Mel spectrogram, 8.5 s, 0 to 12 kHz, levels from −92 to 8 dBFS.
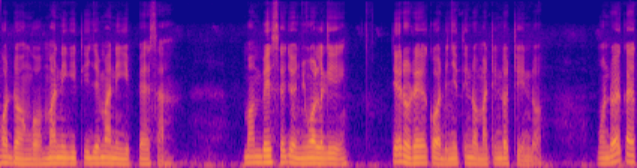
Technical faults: none

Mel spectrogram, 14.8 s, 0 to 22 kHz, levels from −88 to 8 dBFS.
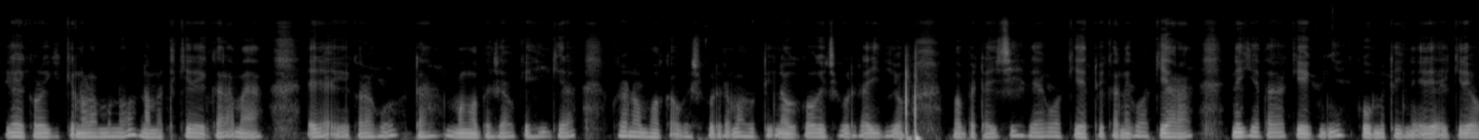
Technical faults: clock drift buffer slips

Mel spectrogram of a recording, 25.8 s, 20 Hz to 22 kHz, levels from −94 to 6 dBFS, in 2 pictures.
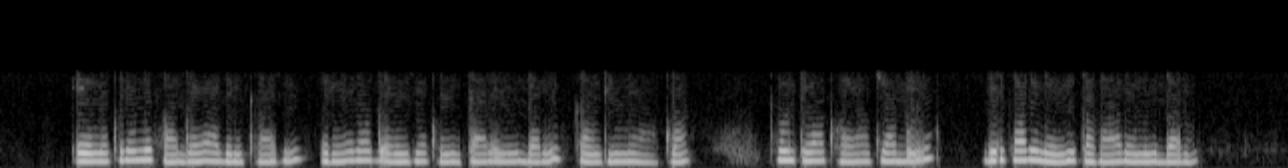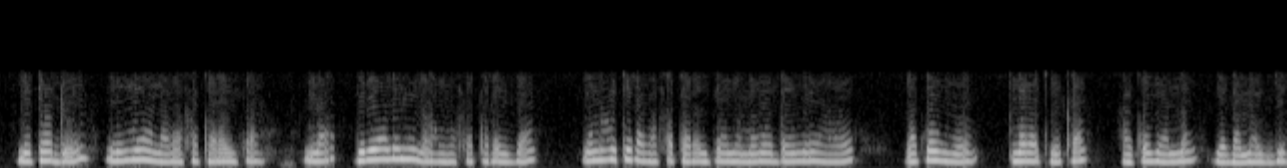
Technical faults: tandem speech coding

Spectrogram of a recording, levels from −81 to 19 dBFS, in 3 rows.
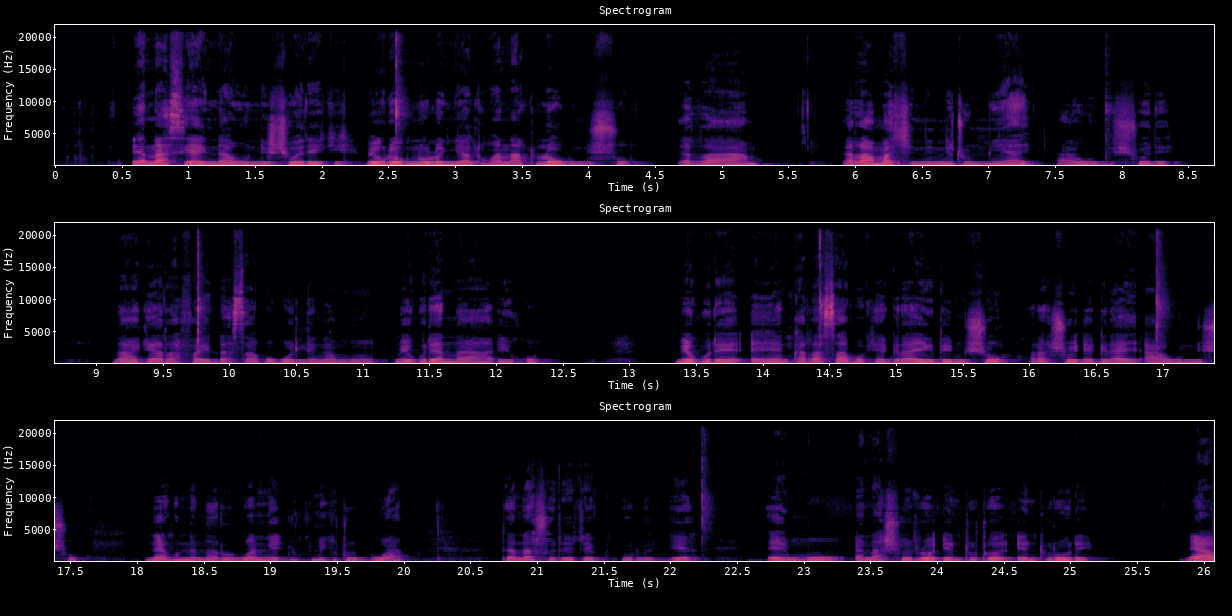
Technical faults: electrical switching spike

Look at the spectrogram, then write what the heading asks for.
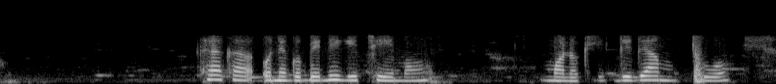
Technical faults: Speex codec

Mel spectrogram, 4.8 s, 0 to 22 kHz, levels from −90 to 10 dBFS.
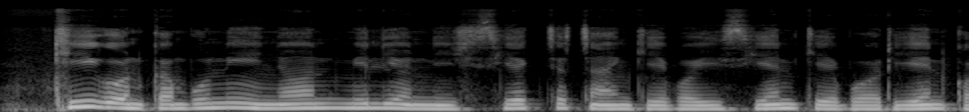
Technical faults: none

